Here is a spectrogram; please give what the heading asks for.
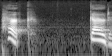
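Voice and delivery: Irish accent, vowels wide and brought forward. Teaching the irish accent, demonstrating broad vowels to learners: irish accent. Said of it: "But in an Irish accent".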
